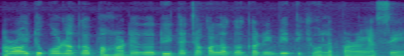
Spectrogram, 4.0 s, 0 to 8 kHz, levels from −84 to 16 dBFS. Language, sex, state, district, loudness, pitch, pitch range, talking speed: Nagamese, female, Nagaland, Kohima, -16 LUFS, 190 Hz, 185-200 Hz, 235 wpm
